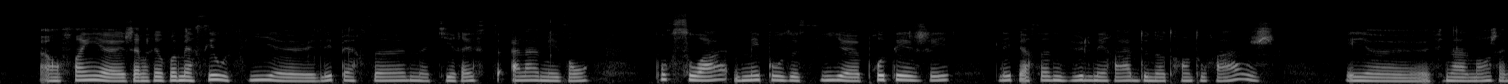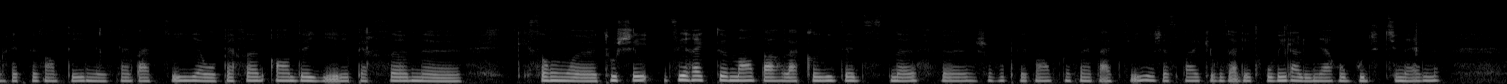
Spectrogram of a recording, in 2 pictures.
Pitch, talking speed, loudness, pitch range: 175 Hz, 125 wpm, -34 LUFS, 165-185 Hz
